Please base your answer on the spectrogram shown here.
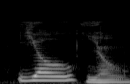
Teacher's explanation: Yo is the first tone. We keep it flat.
